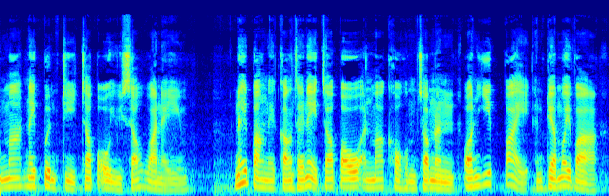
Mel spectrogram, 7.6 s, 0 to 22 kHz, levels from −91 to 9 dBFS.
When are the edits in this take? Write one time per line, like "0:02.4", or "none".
0:05.7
